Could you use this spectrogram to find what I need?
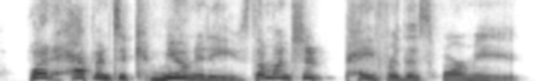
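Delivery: loud, high-pitched yell at top of lungs. Retelling a woman in a grocery line demanding others pay, imitating someone yelling. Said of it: "yelling at the top of her lungs".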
